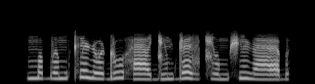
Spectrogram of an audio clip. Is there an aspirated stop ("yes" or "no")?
yes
